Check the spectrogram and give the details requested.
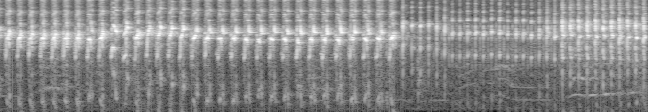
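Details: Long ngekek from a lovebird, ngetik style, played to provoke other fighter lovebirds: four seconds of fast, sharp, buzzy pulses, then a softer, higher, more scratchy rattle with a brief whistled note near the end.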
